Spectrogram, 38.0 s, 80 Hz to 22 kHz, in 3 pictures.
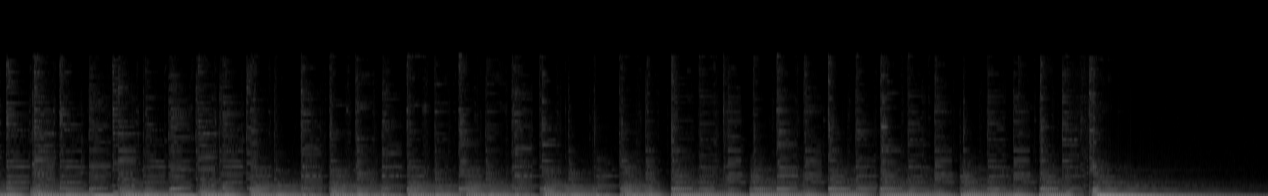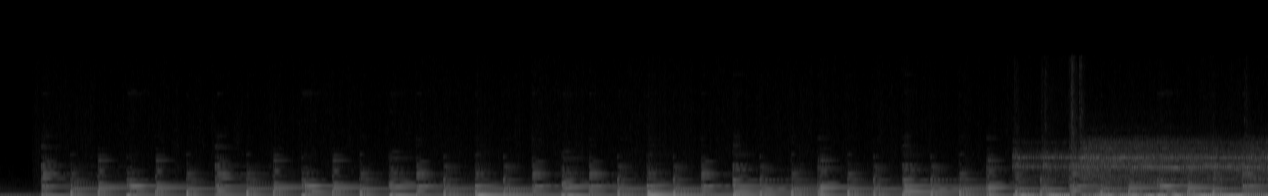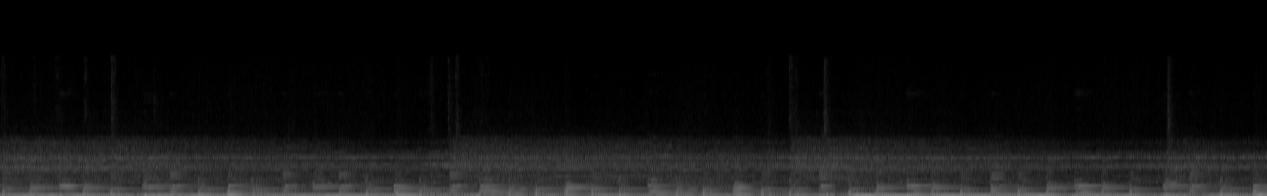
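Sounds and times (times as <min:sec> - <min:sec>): fingerpicked acoustic guitar: 0:00.0 - 0:12.6, 0:22.6 - 0:38.0
piano single notes: 0:00.0 - 0:38.0.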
